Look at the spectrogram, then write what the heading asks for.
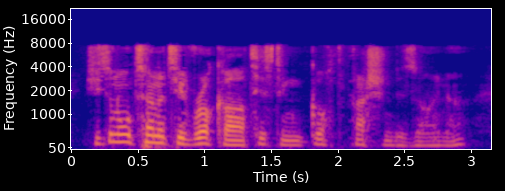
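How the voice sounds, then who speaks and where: A somewhat breathy man at a fairly quick pace. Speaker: podcast host. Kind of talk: podcast interview.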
